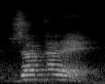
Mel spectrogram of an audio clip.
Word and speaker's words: jacaré: Jacaré, última sílaba mais forte, vai o acento porque é uma oxítona terminada em e.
